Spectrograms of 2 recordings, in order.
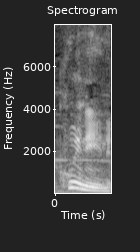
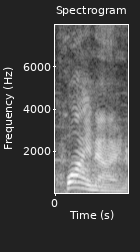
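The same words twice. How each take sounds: First: It is said in a non-American pronunciation. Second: It is said in an American pronunciation.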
